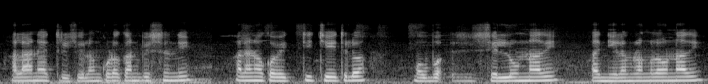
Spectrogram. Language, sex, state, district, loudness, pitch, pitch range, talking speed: Telugu, male, Telangana, Mahabubabad, -15 LUFS, 170 Hz, 160-180 Hz, 125 wpm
